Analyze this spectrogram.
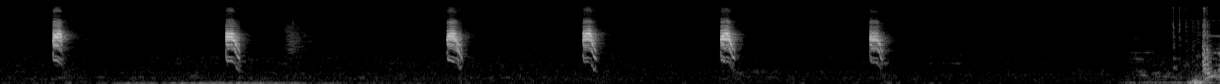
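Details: Long-tailed shrike voice used to provoke shrikes that are reluctant to sing: six brief scratchy notes spaced roughly one and a half seconds apart, with a faint low rumble and a closing burst of noise.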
